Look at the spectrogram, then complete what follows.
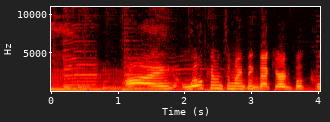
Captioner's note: bee buzzing; spring bouncing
